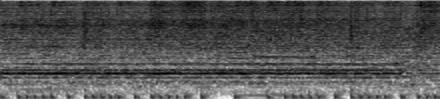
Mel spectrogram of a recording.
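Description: Melodic death metal: rapid double-kick drumming under a single long held high note, which cuts off at the very end.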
